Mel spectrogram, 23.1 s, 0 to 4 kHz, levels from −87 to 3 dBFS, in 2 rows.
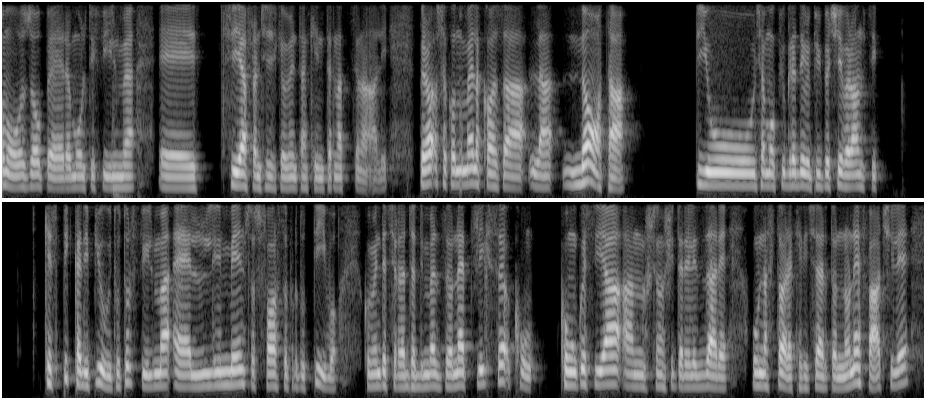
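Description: At 5.72 to 5.76 s, just before "me la cosa la", there is a short concealed packet loss. About 20 ms of audio reached the decoder too late. The receiver stretched the preceding sound over the hole, then blended back. It comes across as a brief smear.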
